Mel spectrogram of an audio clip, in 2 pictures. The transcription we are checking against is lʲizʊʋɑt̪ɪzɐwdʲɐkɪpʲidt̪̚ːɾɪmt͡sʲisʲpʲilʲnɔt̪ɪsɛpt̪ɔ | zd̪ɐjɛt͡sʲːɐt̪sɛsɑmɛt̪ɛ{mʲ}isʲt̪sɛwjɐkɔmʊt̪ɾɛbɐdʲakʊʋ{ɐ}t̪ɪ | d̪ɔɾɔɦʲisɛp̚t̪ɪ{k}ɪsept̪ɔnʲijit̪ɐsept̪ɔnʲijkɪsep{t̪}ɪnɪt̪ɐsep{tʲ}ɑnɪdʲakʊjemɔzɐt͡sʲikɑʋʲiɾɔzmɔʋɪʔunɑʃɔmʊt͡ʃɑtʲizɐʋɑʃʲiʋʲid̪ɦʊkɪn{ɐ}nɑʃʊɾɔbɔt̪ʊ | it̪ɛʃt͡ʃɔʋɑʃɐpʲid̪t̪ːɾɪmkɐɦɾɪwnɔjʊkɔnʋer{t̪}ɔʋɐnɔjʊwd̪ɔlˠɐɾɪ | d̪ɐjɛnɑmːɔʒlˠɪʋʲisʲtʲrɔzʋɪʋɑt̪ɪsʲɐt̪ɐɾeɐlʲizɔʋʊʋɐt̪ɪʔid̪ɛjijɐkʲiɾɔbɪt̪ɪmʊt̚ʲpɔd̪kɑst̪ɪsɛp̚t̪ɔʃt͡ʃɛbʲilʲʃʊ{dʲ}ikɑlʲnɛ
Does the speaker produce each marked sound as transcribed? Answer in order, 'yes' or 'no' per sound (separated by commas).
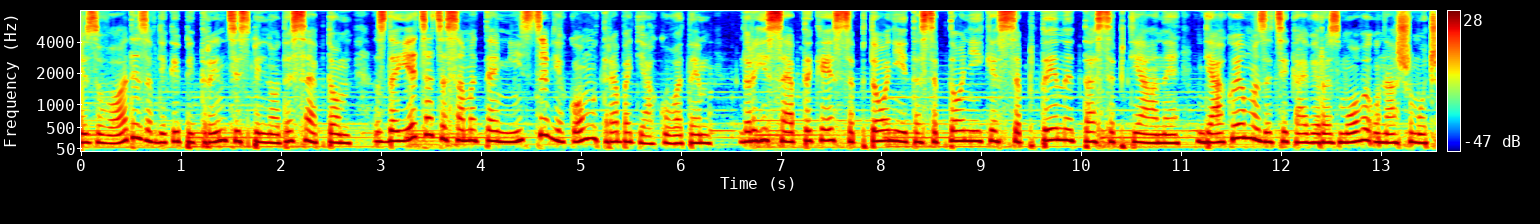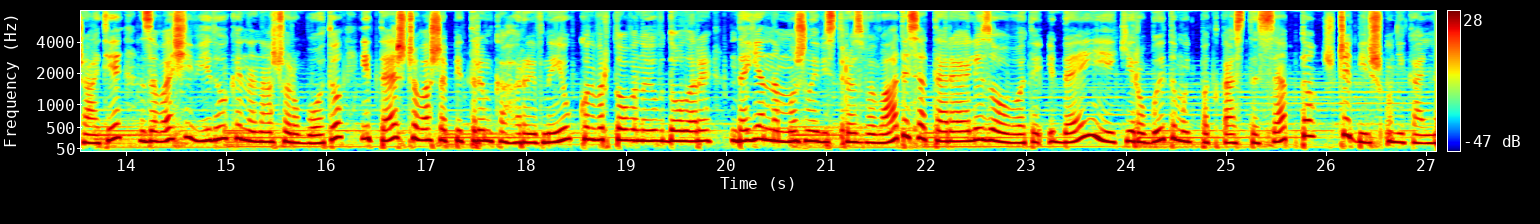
yes, yes, yes, yes, yes, yes, yes, no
